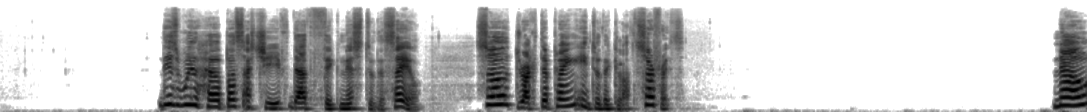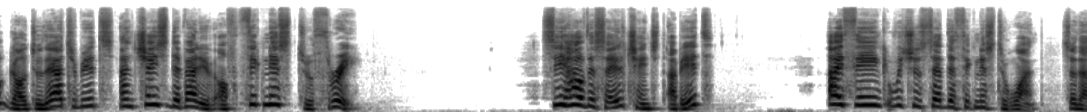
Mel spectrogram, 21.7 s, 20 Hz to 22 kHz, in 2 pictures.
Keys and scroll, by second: 12.5 3, 18.5 2, 20.0 Return, 20.7 1.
